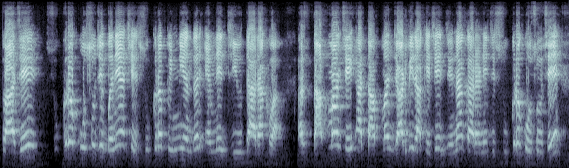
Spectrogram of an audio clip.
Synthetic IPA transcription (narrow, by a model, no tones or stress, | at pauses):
t̪oad͡ʒe | sʊkɾəkosod͡ʒebənjat͡ʃʰesukɾəpiɳːiənd̪əɾemned͡ʒiʋt̪aɾakʰʋa | ət̪apmant͡ʃʰeʔat̪apmand͡ʒaɽʋiɾakʰet͡ʃʰed͡ʒenakaɾəɳ̃ed͡ʒesukɾəkosot͡ʃʰe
